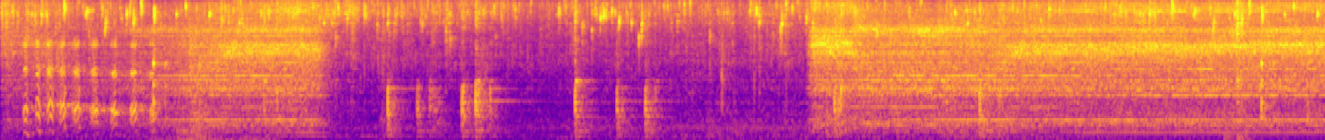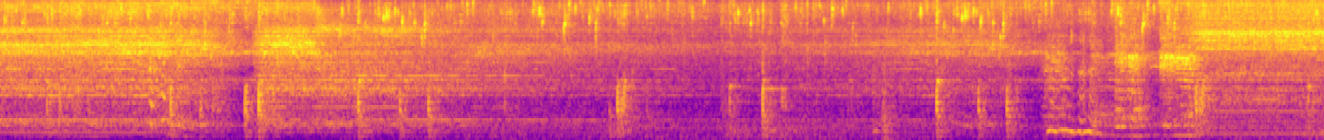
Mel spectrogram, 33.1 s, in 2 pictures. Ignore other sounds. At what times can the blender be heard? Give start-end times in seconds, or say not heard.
0.0-4.0, 10.1-33.0.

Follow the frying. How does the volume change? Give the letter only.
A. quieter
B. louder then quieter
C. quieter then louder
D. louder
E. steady
E.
